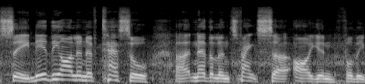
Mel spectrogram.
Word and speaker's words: Texel: over the North Sea, near the island of Texel, Netherlands. Thanks, Arjen, for the pronunciation.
